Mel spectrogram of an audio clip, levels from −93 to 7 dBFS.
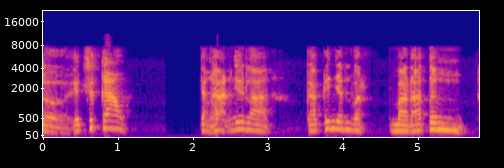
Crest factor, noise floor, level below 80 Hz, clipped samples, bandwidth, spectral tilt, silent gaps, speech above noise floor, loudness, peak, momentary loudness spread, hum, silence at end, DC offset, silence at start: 20 dB; -76 dBFS; -64 dBFS; under 0.1%; 8 kHz; -2.5 dB/octave; none; 58 dB; -18 LUFS; 0 dBFS; 12 LU; none; 0.2 s; under 0.1%; 0 s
